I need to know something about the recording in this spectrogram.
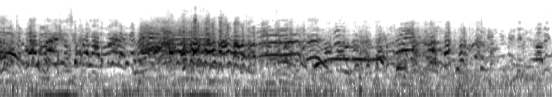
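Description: A group of women laugh outdoors.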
